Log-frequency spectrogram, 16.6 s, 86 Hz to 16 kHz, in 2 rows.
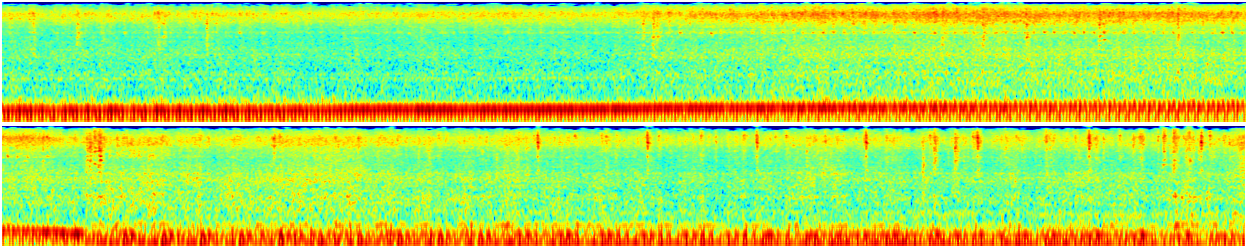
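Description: Big-block 440 V8 of a 1971 Plymouth Scamp running steadily under way, heard from inside the cabin. Its low drone steps down in pitch suddenly about nine seconds in and carries on at the lower note.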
